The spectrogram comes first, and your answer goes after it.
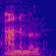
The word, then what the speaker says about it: animal: was almost that was kind of halfway between the um the light and dark l at the end of animal the animal official letter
